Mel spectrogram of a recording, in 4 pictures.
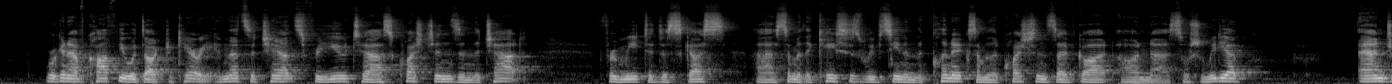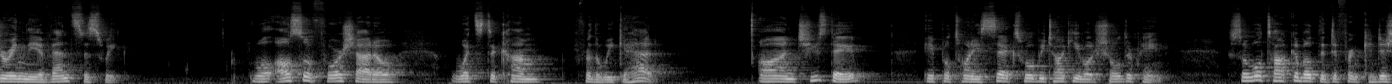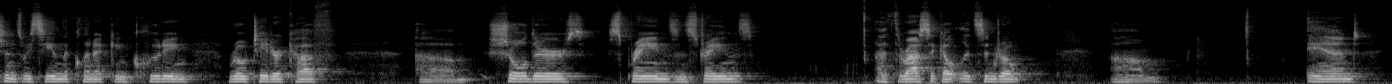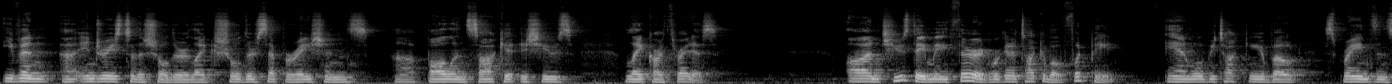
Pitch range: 115-130 Hz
